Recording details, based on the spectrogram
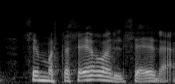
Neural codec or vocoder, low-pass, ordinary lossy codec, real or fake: autoencoder, 48 kHz, 128 numbers a frame, DAC-VAE, trained on Japanese speech; 14.4 kHz; AAC, 64 kbps; fake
